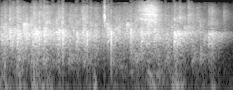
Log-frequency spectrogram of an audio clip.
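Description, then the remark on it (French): A crowd applauds steadily, a dense wash of many hands clapping at an even level for a few seconds before it starts to thin out at the end. “On peut applaudir Daz.”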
